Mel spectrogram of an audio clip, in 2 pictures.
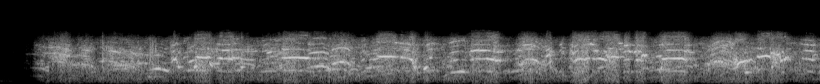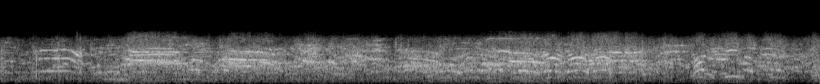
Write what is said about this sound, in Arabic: هذا الفيديو الذي يظهر تلاميذ في بلدة داعل في محافظة درعا وهم يهتفون لا دراسة ولا تدريس حتى يسقط الرئيس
